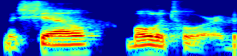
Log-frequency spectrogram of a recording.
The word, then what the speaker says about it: Michele Molitor: And today we have none other than Michele Molitor.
